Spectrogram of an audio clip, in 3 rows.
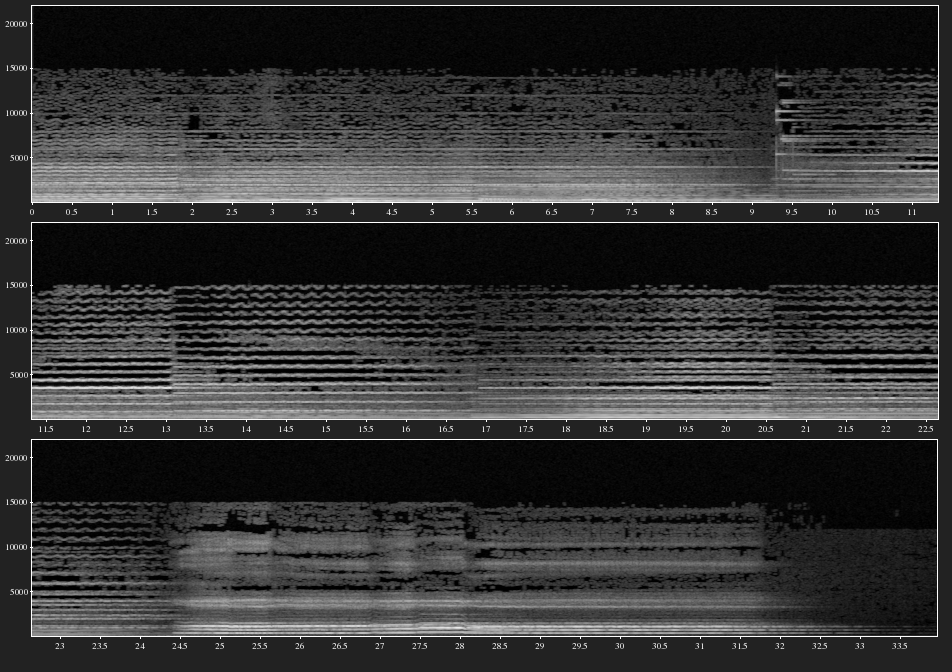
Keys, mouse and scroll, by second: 4.0 click, 4.4 alt+scroll down 1.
